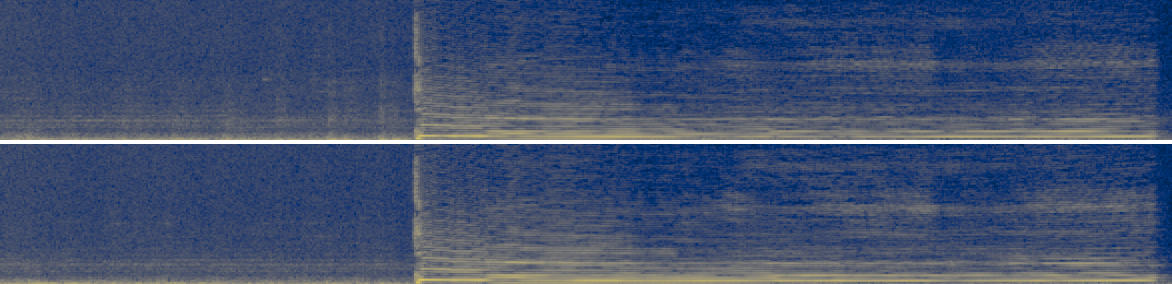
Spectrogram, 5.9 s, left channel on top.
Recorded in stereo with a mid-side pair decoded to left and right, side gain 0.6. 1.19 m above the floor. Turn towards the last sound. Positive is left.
turn(degrees=-25)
